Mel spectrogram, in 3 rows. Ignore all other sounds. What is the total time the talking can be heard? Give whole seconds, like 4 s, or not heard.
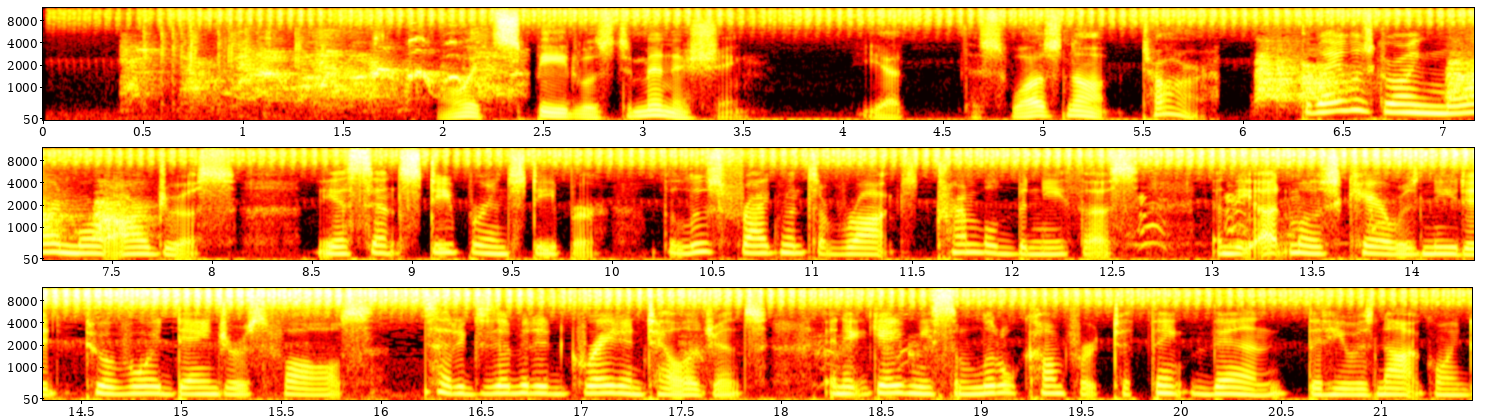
19 s.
